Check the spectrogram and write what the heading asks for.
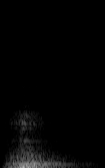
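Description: Whoosh sound effect for a logo transition, deep in the low end. It swells up quickly, peaks about half a second in, then fades away over the next second.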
